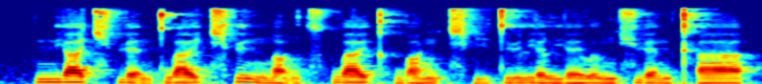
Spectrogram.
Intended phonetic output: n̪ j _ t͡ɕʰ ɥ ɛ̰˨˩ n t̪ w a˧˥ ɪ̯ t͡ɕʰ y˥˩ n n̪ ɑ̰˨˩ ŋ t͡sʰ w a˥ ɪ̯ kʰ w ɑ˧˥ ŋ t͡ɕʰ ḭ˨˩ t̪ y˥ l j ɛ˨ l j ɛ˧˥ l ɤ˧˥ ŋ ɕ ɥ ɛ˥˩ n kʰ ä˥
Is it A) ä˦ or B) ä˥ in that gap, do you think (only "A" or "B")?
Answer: B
